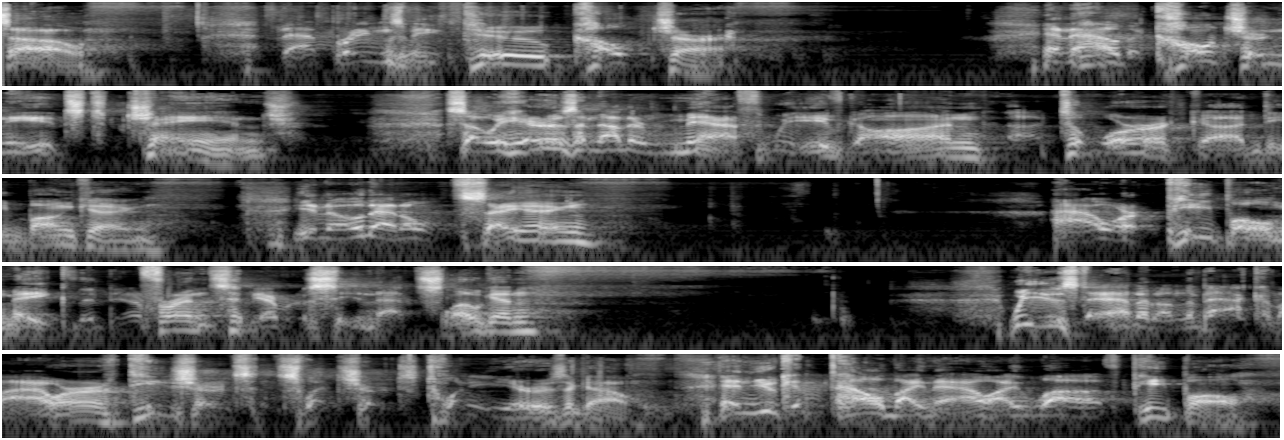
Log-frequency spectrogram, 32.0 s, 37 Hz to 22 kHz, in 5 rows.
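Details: Adult man with spasmodic dysphonia, a rare voice disorder acquired in 2010, in which his throat muscles spasm and contract when he talks; spasmodic dysphonia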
